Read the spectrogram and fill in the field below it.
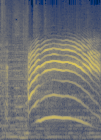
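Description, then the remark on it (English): Princess Peach's high-pitched scream, one loud sustained cry lasting about a second and a half that rises slightly, holds, then sags and fades, with a faint brief sound just before it. “Exclamation points emerge over Mario and Luigi's heads as they dash off in the direction of Peach's scream.”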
